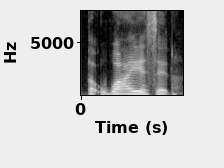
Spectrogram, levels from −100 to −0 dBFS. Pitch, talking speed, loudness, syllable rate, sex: 215 Hz, 235 wpm, -15 LUFS, 5.1 syllables/s, female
